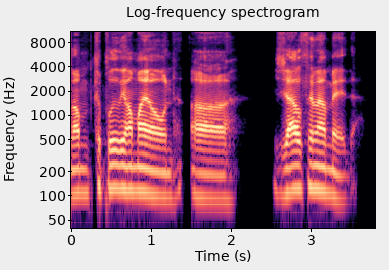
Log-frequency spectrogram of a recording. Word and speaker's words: Jailton: up on this name, Jailton Almeida, and the nickname is Malhadinho, That's a challenging name, It's a challenging name. Yeah, but it's Jailton. We're going 3 syllables on the first name.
